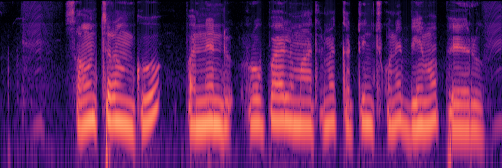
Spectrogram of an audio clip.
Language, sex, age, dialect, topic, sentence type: Telugu, male, 18-24, Central/Coastal, banking, question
